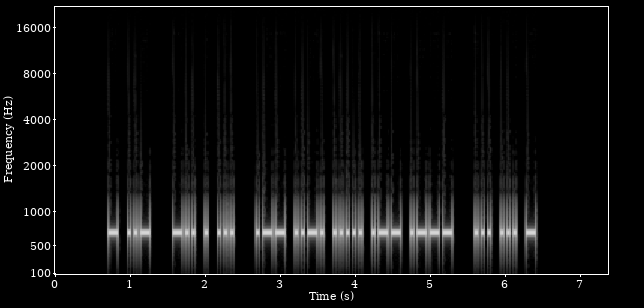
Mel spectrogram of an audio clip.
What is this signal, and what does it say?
Morse code, heard as a keyed tone, about 28 wpm, 700 Hz. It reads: TU DES WF5WJ SST
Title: K1USN SST QSO Practice - 28wpm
